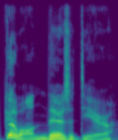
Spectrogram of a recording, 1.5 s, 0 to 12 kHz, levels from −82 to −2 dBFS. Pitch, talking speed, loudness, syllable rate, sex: 120 Hz, 205 wpm, -18 LUFS, 4.5 syllables/s, male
